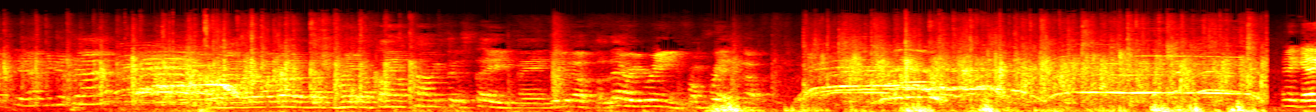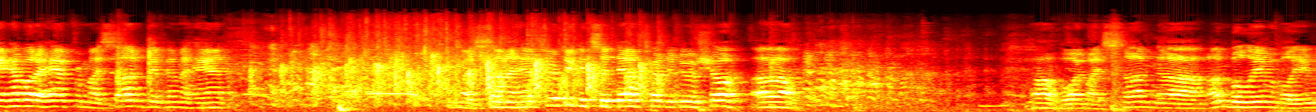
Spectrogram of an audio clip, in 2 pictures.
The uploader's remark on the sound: LIVE STAND UP to a religious group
